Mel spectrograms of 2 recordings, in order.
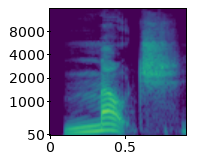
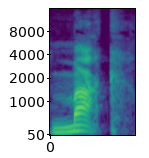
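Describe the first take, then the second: First: The vowel sounds like the one in 'couch'. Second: The vowel sounds like the one in 'rock'. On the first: The speaker calls it wrong. "you pronounce it like Mouch" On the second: The speaker calls it right. "It's Mach, like the airspeed"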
